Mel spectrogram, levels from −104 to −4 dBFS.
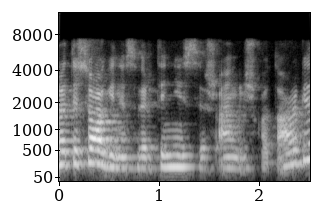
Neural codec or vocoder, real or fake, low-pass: none; real; 7.2 kHz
